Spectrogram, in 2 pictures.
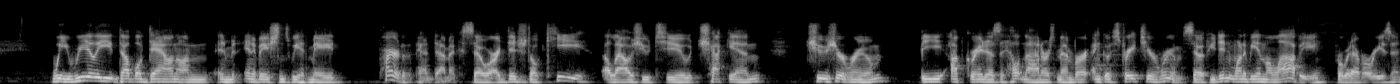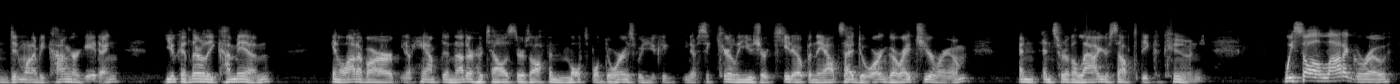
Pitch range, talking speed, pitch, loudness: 105-130 Hz, 240 wpm, 115 Hz, -19 LUFS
